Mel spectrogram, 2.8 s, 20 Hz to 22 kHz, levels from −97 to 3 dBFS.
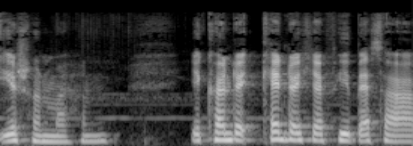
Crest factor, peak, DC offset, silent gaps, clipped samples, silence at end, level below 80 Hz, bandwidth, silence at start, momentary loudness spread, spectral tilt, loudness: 20 dB; -2 dBFS; under 0.1%; none; under 0.1%; 0 s; -68 dBFS; 15.5 kHz; 0 s; 14 LU; -5.5 dB/octave; -21 LUFS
